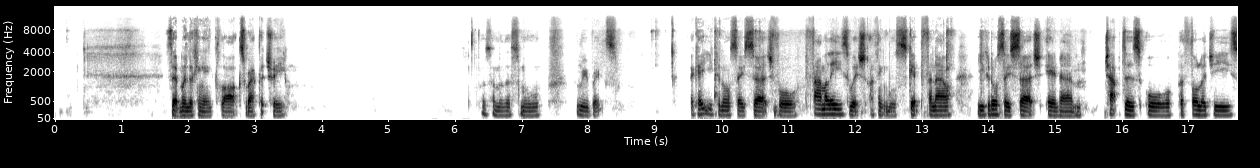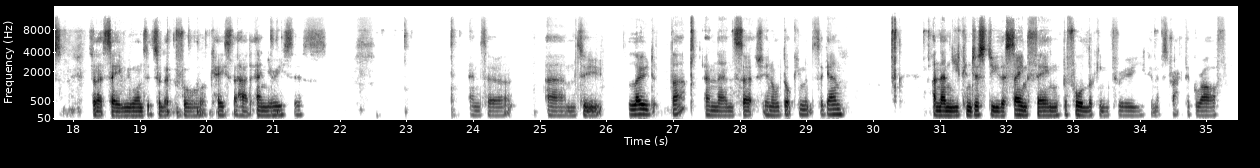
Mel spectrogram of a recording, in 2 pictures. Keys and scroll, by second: 0.1 super+F2, 19.2-21.1 typing, 22.6 Down, 22.9 Return, 23.7 Return.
